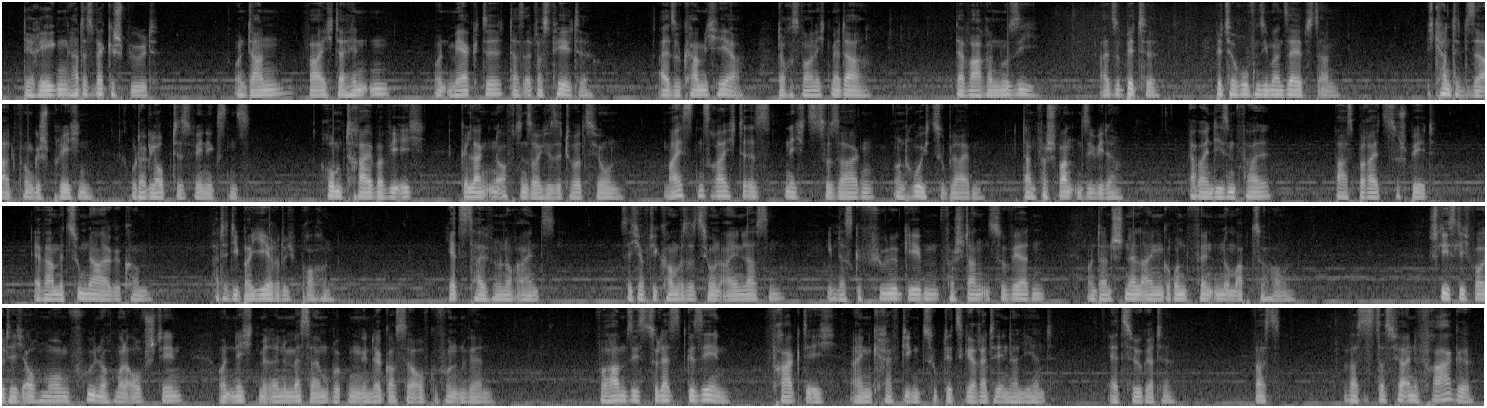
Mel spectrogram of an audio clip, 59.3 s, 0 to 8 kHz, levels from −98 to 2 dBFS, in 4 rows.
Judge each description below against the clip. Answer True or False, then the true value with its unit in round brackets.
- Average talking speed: True (160 wpm)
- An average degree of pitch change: False (2.3 semitones)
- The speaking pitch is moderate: False (100 Hz)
